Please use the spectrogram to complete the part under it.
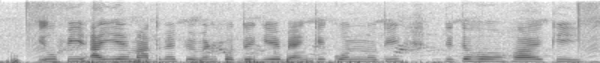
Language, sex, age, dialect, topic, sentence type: Bengali, female, 25-30, Rajbangshi, banking, question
